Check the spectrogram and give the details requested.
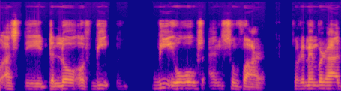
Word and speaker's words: Biot: the the law of boo and sovar so remember This is not biot and savart this is law of bo and sovar so we have here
